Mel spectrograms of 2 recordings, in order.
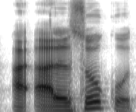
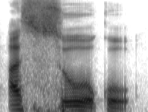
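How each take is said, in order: First: The article's l sound is clearly pronounced. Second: The l merges into a doubled s sound. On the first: The speaker calls it wrong. "al tidak dibaca al-suqu" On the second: The speaker calls it right. "tapi dibaca as-suqu"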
